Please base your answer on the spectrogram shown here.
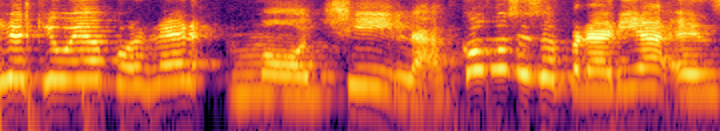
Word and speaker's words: mochila: La sílaba tónica de mochila es chi, porque chi lleva la mayor fuerza de voz.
